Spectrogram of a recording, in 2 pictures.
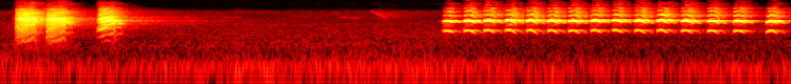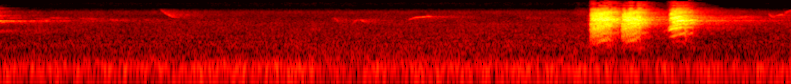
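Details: Spangled drongo singing at a backyard birdbath in Australia, where it comes to drink: two harsh, rasping double notes, then a fast metallic twanging trill lasting under two seconds, then another pair of rasps over a low hum.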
